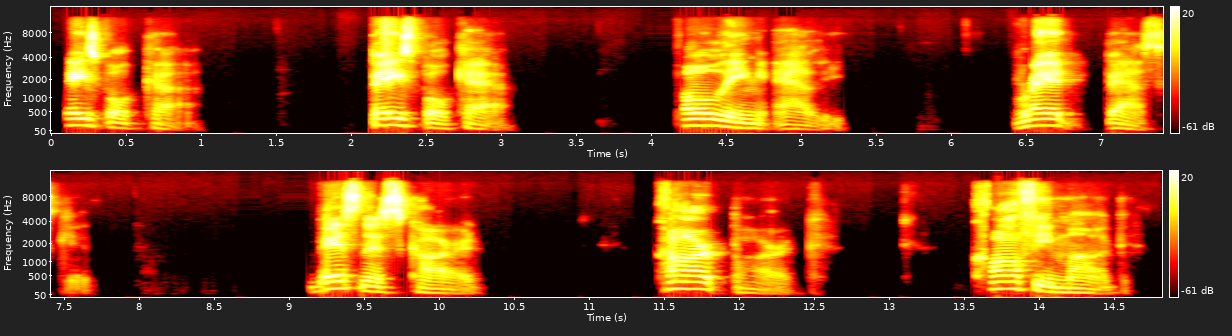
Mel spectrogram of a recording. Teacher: for all of these you need to emphasize the first word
